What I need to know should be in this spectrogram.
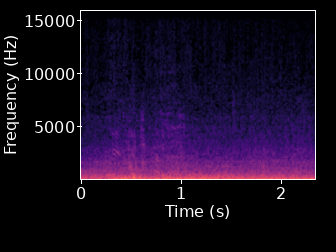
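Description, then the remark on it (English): The engine hastily bolted onto the back of a makeshift boat, a boat cut in half, drones steadily and loudly, a low rumbling hum with a constant pitch, over rushing wind and water noise as it crosses the Tigris River from Iraq to Syria against a strong current. “After a trip of maybe only 50 metres, the driver revs the engine and slides the boat up a pebbly bank.”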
